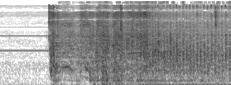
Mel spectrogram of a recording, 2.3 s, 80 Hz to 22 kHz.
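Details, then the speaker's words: Crash-damaged Mercedes GLA 200d AMG Line diesel, first start after a new battery and clearing the crash data and resetting the crash fuse: fires instantly and settles into a smooth, even idle with no stumble, a clean healthy start. "Yes. Perfect. And sounds lovely. I'm made up."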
